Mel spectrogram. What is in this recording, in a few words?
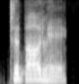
"tabbouleh", Indian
